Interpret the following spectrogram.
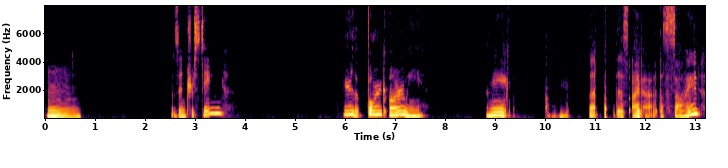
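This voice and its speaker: A woman's voice: on the high side, expressive, extremely slow, gravelly, long pauses, dark tone. A woman live streamer chatting casually while sleepy and yawning, rambling and swearing offhandedly.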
